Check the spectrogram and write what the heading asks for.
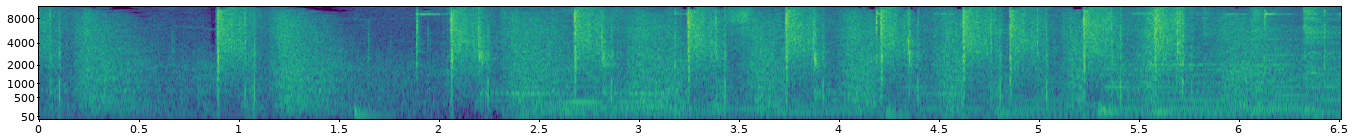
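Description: Rifle shots, the loudest about a second in, cutting through a country song with guitar and a steady beat. The song comes back fully about two seconds in.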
